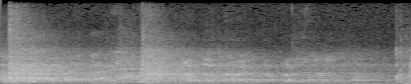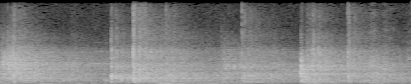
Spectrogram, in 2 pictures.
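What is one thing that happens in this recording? A squash ball smacks against the walls of an echoing court.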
